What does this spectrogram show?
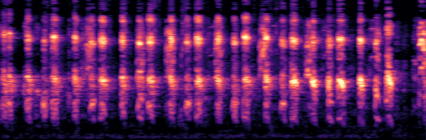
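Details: Mountain chukar partridge calling in a rhythmic run of clucking chuk notes, about two per second, growing steadier and louder toward the end.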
